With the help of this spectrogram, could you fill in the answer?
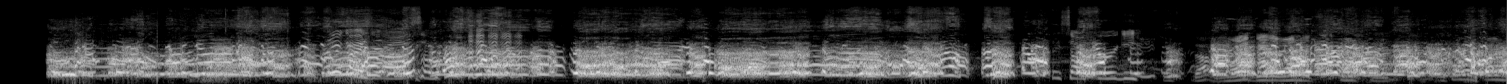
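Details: About two dozen hounds at a breeder's kennel near Kingston, Ontario (Bluetick and Redbone Coonhounds, Black and Tans, beagle mixes) bay and howl together in a dense, overlapping chorus of wavering cries.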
